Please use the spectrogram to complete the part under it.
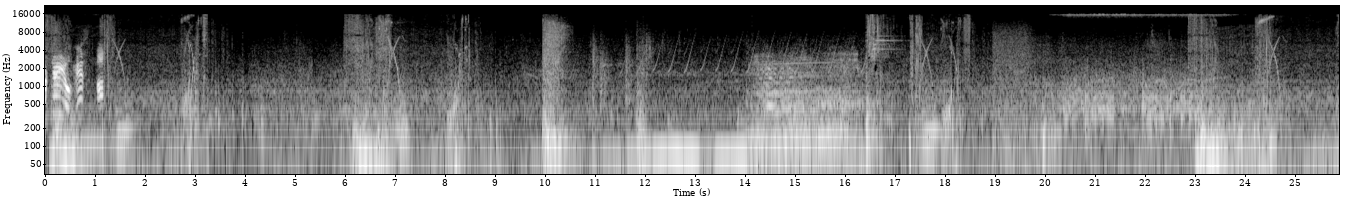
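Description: A fiery burst of flame roars and whooshes.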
